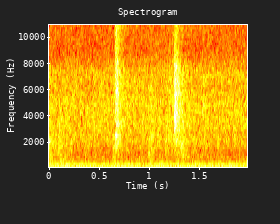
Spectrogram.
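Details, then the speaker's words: GE electric dryer running with a full load of washed clothes: even motor hum with soft tumble and a few light taps, no knocking or vibration, heating fine; normal running. "as you can hear that sounds great"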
